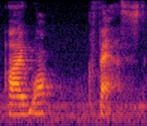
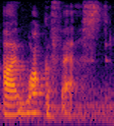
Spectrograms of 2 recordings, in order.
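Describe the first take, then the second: First: A brief break separates walk and fast. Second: An extra vowel joins walk and fast. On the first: The speaker calls it right. "There's a little break" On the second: The speaker calls it wrong. "but not"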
